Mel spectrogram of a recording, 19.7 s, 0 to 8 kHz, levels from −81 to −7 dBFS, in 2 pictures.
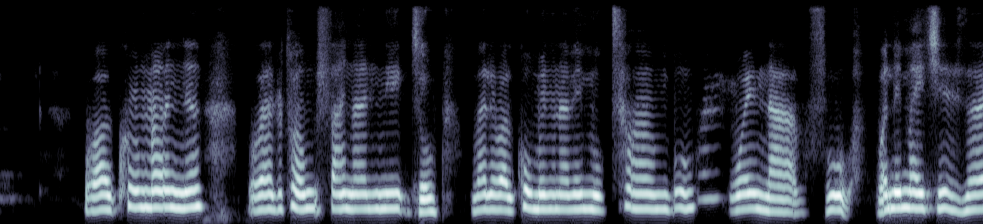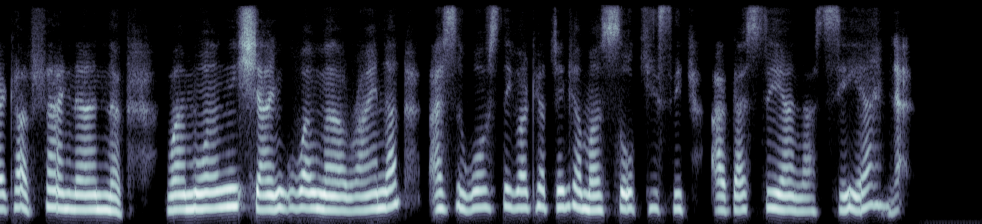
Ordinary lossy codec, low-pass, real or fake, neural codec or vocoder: AAC, 48 kbps; 7.2 kHz; fake; codec, 16 kHz in and 24 kHz out, 0.4 kbps, LongCat-Audio-Codec, four codebook decoder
